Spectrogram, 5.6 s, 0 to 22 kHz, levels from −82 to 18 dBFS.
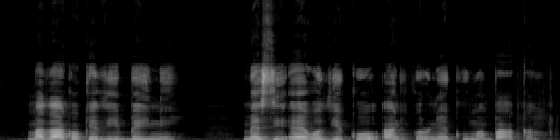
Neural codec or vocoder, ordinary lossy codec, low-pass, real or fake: none; none; none; real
